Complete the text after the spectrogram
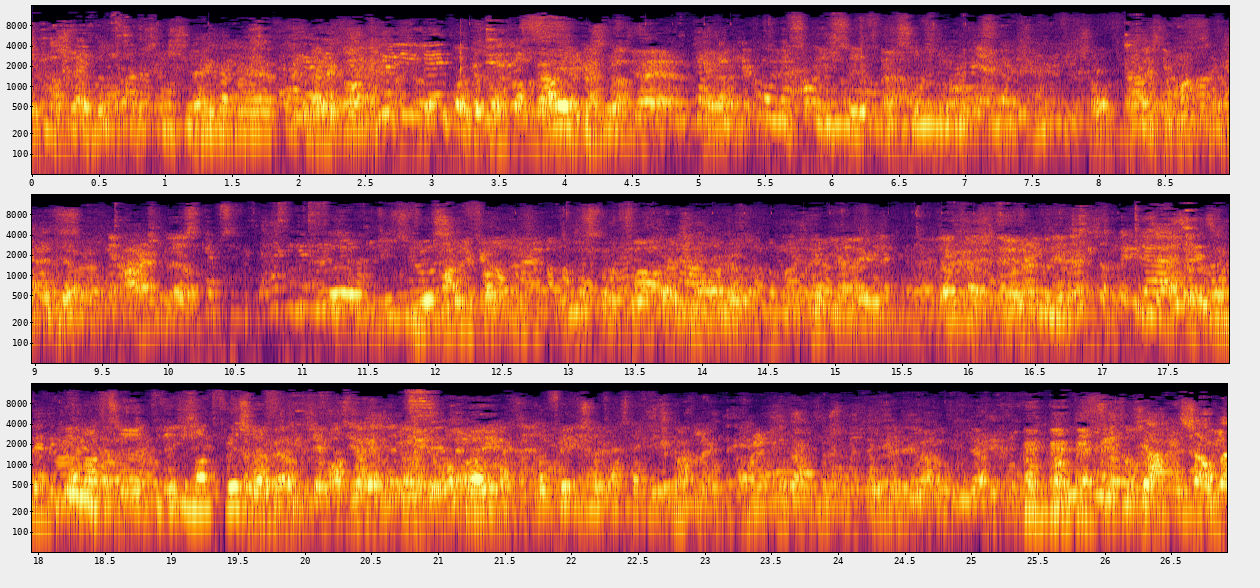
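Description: A crowd of men and women chatter and laugh nearby.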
